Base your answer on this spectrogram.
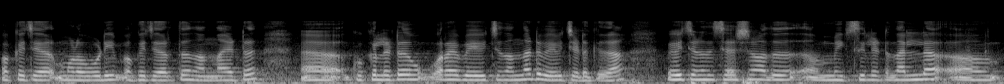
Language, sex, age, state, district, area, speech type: Malayalam, female, 45-60, Kerala, Alappuzha, rural, spontaneous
